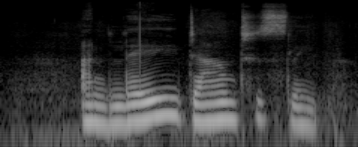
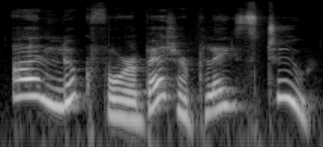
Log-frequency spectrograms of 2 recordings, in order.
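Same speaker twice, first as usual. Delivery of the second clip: rabbit voice; 9 semitones higher, 4 dB louder than usual. A narrator's reading.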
